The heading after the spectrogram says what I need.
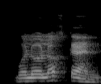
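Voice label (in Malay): "meloloskan", Malay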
